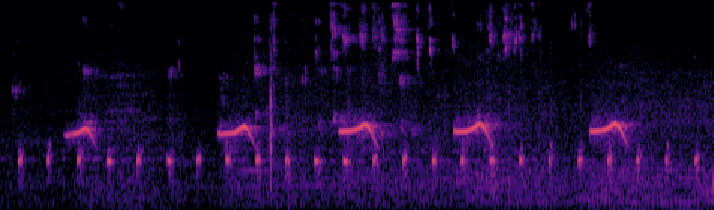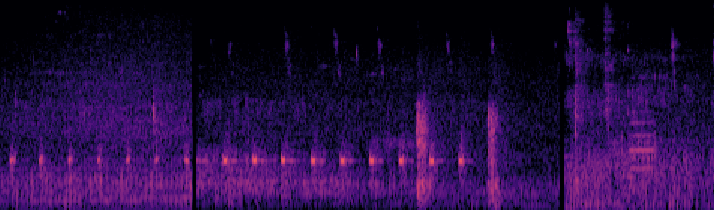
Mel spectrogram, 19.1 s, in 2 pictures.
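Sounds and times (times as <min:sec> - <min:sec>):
high bird chirps: 0:00.9 - 0:08.6
bird whistled note: 0:02.9 - 0:03.5.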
